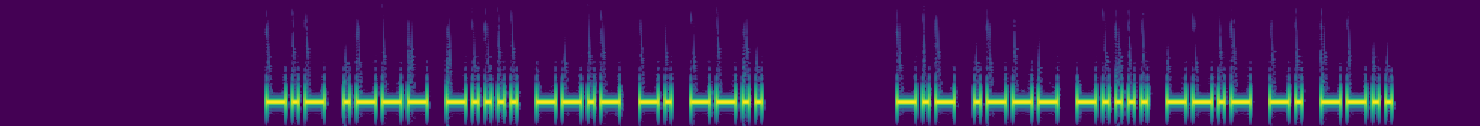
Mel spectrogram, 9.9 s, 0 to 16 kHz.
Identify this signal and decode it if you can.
Morse code, heard as a keyed tone, about 28 wpm, 700 Hz. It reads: KJ6QNZ KJ6QNZ
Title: USA Call Signs - 6 Characters - Repeated 2x - 28wpm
